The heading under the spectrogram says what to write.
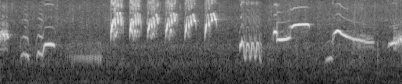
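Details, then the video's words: White-rumped shama singing in a provoked fighting bout: short whistled slurs, then a quick series of six harsh buzzy notes, and finally looping rising and falling whistles. "Kích Chòe Lửa Hót Đấu Kéo Thuốc Lào"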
